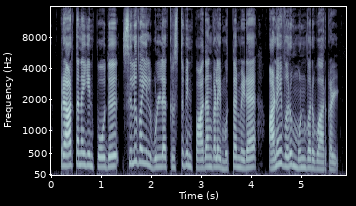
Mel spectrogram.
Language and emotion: Tamil, neutral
